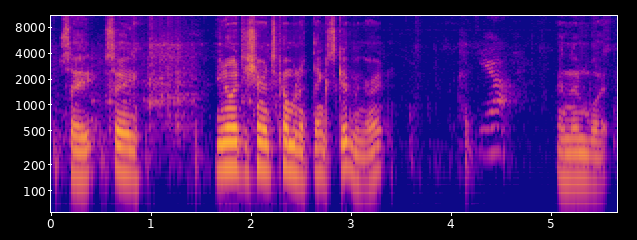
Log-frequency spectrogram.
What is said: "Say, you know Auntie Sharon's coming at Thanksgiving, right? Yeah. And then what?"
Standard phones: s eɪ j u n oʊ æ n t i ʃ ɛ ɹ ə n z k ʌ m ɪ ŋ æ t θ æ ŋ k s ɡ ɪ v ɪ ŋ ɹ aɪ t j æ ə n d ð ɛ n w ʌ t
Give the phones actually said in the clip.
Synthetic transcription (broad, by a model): s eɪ j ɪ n oʊ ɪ t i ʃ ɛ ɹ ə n s k ʌ m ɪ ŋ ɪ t θ æ ŋ k s ɡ ɪ v ɪ ŋ ɹ aɪ t j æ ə n ð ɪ n w ʌ t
